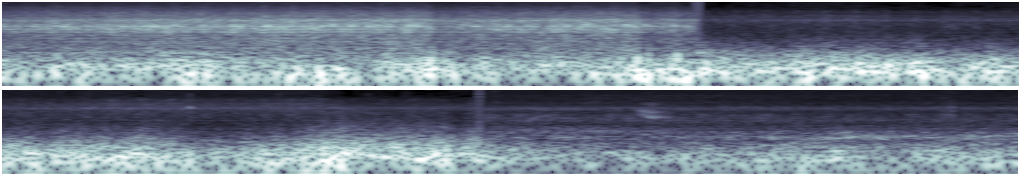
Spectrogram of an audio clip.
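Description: Wind buffeting the microphone in a low, uneven rumble. A brighter hiss over it cuts off abruptly about three and a half seconds in.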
